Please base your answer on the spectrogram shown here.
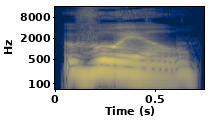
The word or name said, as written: voile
